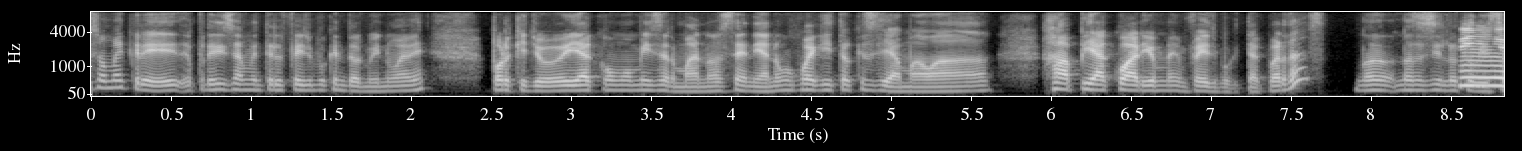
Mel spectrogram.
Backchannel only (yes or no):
no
